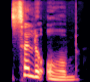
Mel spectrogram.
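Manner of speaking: usual speaking voice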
